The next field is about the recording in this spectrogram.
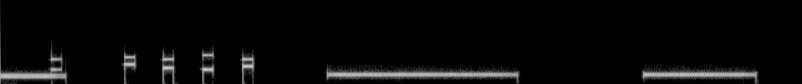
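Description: A steady dial tone gives way to five quick touch-tone beeps as the radio show Brooke and Jeffrey in the Morning dials a man's phone number, followed by two long ringback tones. Clear, no voices.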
